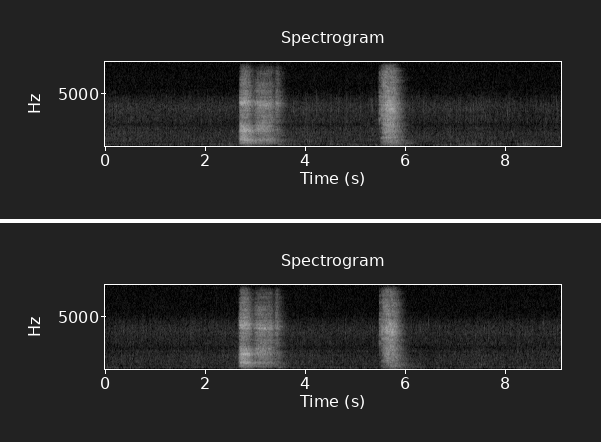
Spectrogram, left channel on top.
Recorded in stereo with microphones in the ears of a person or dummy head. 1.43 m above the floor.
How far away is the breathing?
About 1.5 m.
